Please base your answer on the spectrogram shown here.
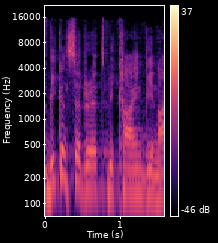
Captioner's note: none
